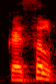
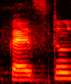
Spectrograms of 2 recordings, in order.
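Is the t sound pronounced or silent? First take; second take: silent; pronounced. First: The t sound is left out entirely. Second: The t sound is pronounced in the middle. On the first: The speaker calls it right. "कैसल पढ़ेंगे" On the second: The speaker calls it wrong. "इसको कैस्टल नहीं कहेंगे"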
